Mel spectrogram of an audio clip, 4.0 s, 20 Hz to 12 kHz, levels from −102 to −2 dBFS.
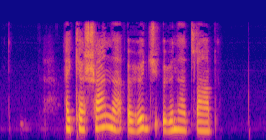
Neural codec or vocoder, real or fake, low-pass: none; real; 7.2 kHz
